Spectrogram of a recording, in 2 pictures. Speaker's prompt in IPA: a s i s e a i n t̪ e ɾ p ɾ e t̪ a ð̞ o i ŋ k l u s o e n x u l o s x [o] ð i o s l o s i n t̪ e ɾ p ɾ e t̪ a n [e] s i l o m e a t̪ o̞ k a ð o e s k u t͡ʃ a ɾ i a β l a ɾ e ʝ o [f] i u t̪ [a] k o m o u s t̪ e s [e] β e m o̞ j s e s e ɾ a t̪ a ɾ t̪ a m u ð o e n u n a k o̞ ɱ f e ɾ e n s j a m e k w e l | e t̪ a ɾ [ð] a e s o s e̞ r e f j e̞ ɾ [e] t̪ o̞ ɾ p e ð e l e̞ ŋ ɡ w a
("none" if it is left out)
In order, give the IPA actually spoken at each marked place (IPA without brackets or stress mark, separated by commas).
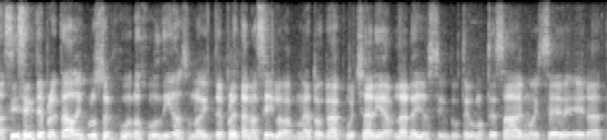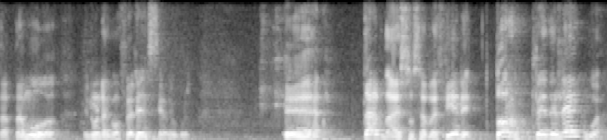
u, a, s, e, a, ð, e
